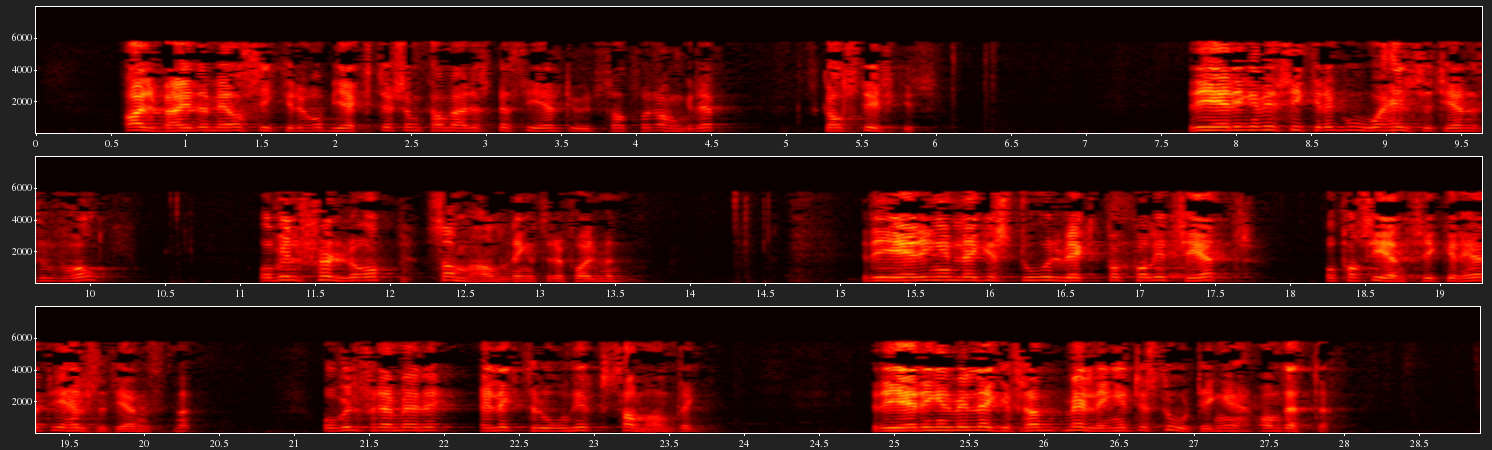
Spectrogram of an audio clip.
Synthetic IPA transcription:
ɑɾbæɪd̪əmɛɔsɪkɾəɔbjɛkt̪əʂɔmkʰɑnʋæːɾəspɛsɪɛlt̪ʉːt̪sɑt̪ːfɔɾɑŋɡɾeːp̚ | skɑlst̪ʏɾkəs | ɾɛjeːɾɪŋənʋɪlsɪkɾəɡuːəhɛlsət̪ʰjeːnəst̪əfɔfɔlk | ɔʋɪlfœlːəɔpsɑmhɑnd̪lɪŋsɾɛfɔɾmən | ɾɛjeːɾɪŋənlɛɡːəʂʈ̪uːɾʋɛkt̪̚pʰɔkʰʋɑlɪt̪ʰeːt̪ | ɔpʰɑsɪɛnt̪sɪkəɾheːt̪ɪhɛlsət̪ʰjeːnəst̪ən̩ə | ɔʋɪlfɾɛmːəɛlɛkt̪ʰɾuːnɪsksɑmhɑnd̪lɪŋ | ɾɛjeːɾɪŋənʋɪlːɛɡːəfɾɑmmɛlːɪŋəʈʰɪlst̪uːʈɪŋːəɔmd̪ɛt̪ʰːə

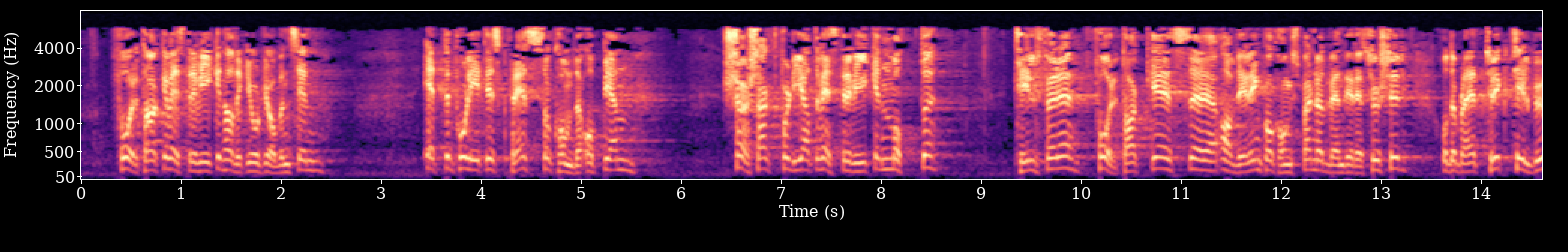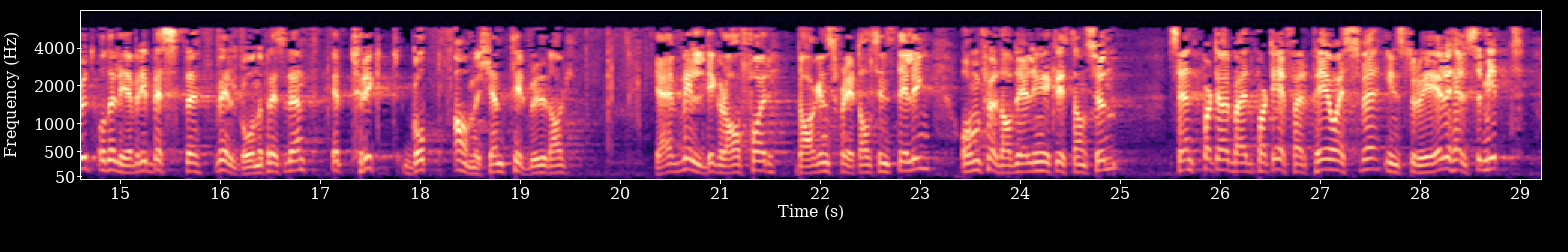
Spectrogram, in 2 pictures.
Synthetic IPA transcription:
foːɾət̪ʰɑːkəʋɛst̪ɾəʋiːkənhɑd̪əɪkːəjʊʈːjɔbːənsɪn | ʔɛt̪ːəɾpʰʊliːt̪ɪskpʰɾɛsːɔkʰɔmd̪ɛʔɔpːɪjɛnː | ʂøːʂɑk̚t̪fɔɖiːɑt̪ʋɛst̪ɾəʋiːkənmɔt̪ːə | t̪ʰɪlføːɾəfoːɾət̪ʰɑːkəsɑʋd̪eːlɪŋpɔkʰɔŋsbæɳœd̪ʋɛnd̪ɪəɾɛsʉʂəɾɔd̪ɛblæɪɛt̪ʰːɾʏkt̪ʰːɪlbʉːd̪ɔd̪ɛleːʋəɾɪbɛst̪əʋɛlɡoːənəpʰɾɛsɪd̪ɛnt̪ɛt̪ʰːɾʏkt̪ɡɔt̪ːɑnæɾçɛnt̪ʰːɪlbʉːd̪ɪd̪ɑːɡ | jæɪæɾʋɛld̪ɪɡlɑːfɔɾd̪ɑːɡənsfleːʈɑːlsɪnst̪ɪlɪŋʔɔmføːd̪əɑʋd̪eːlɪŋəɾkʰɾɪst̪ɪjɑnsʉn | sɛnt̪pɑʈiːɑɾbæɪd̪əɾpɑʈiːɛfæɾpʰeːɔɛsʋeːʔɪnst̪ɾʉeːɾəɾɦɛlsəmɪt̪ː

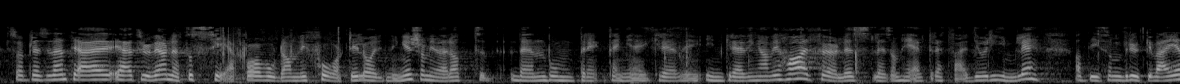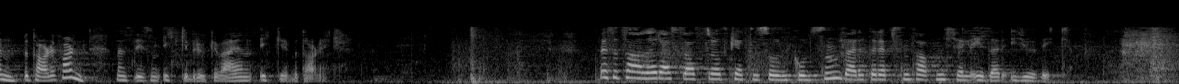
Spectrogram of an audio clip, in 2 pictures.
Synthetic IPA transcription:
sɔpʰɾɛsɪd̪ɛnt̪jæɪjæɪt̪ʰɾuːɾʋɪɑɳœt̪ːɔsḛːpʰɔʋʊɖɑnʋɪfoːʈʰɪlɔɾd̪nɪŋəʂɔmjøːɾɑt̪ | d̪ɛnbʊmpʰɛŋːə̰kʰɾeːʋɪ̰ɪnkʰɾeːʋɪŋɑʋɪɦɑɾføːləslɪsɔmɦḛɪlt̪ɾɛt̪ːfæ̰ɾd̪ɪɔɾiːmlɪʔɑt̪̚d̪ɪsɔmbɾʉːkəɾʋæɪənbət̪ʰɑːləɾfɔɳmɛnsd̪ɪsɔmɪkːəbɾʉ̰ːkəɾʋæ̰ɪənɪkːə̰bət̪ʰɑ̰ːlʔə̰ɾ | d̪ɛsət̪ʰɑːləɾæɾst̪ɑːt̪sɾɔːd̪kʰɛt̪l̩sɔlʋɪkʊlsn̩d̪æɾɛt̪ːəɾɛpɾəsn̩t̪ʰɑnt̪nçɛliːd̪ɑɾjʉːʋɪ̰k

